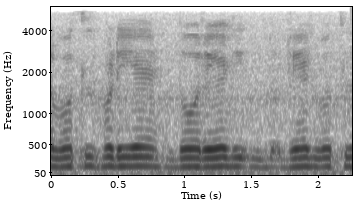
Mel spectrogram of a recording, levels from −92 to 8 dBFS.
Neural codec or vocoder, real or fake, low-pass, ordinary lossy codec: none; real; 5.4 kHz; AAC, 24 kbps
